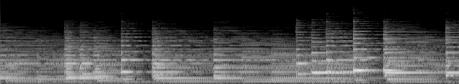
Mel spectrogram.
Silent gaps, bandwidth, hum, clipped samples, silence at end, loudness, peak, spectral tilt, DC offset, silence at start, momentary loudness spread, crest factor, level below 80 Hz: none; 8.8 kHz; none; under 0.1%; 0 s; -17 LUFS; 0 dBFS; -6.5 dB/octave; under 0.1%; 0 s; 10 LU; 16 dB; -48 dBFS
